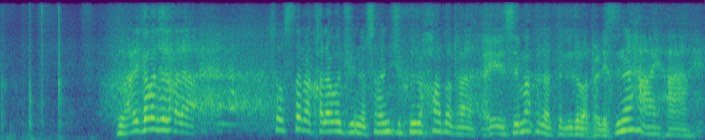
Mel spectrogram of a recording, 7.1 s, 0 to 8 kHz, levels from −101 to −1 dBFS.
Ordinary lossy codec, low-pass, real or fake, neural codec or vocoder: none; 7.2 kHz; fake; codec, 16 kHz in and 24 kHz out, 0.4 kbps, LongCat-Audio-Codec, fine tuned four codebook decoder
